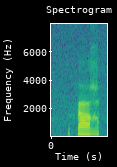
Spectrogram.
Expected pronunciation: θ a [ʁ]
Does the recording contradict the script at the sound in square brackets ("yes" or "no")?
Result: no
